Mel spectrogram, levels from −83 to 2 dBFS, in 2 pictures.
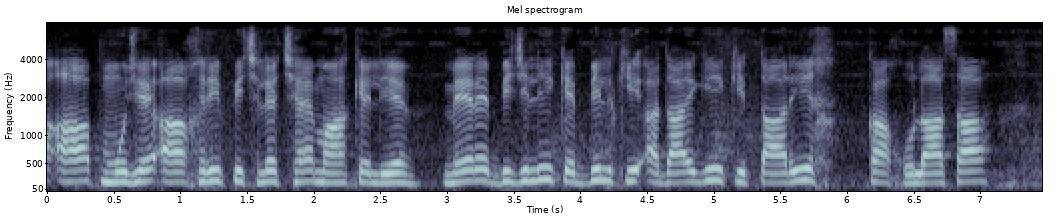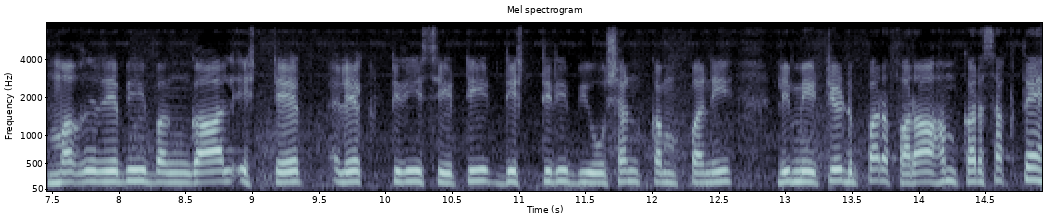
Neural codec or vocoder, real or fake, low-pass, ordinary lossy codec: none; real; 7.2 kHz; none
